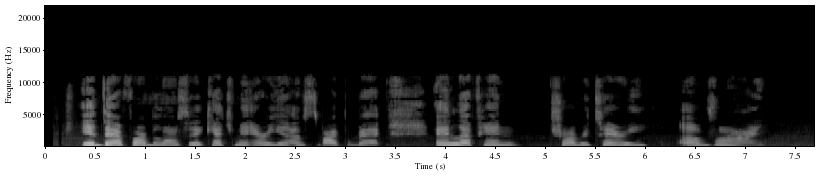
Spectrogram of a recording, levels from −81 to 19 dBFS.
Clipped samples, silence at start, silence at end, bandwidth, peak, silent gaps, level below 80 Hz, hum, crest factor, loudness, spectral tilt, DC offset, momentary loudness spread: under 0.1%; 0.2 s; 0.55 s; 11.5 kHz; -2 dBFS; none; -72 dBFS; none; 26 dB; -27 LUFS; -3 dB/octave; under 0.1%; 19 LU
